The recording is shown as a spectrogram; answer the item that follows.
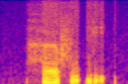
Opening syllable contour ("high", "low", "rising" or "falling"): low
